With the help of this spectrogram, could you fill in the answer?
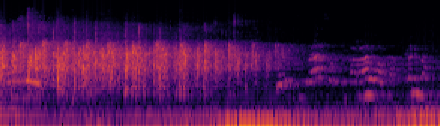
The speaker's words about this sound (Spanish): Denle un aplauso Señor, por favor.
